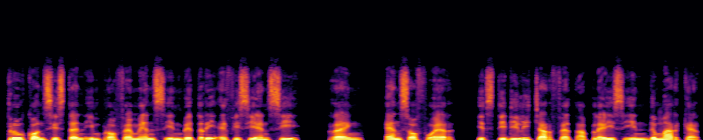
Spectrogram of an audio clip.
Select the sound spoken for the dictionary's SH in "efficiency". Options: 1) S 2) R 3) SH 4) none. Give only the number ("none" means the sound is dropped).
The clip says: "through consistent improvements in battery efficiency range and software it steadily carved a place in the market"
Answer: 1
